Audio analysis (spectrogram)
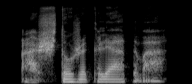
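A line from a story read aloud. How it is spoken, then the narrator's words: Quiet question. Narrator (Russian): негромко спросил Джейми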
